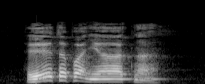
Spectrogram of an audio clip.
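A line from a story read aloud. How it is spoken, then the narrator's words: Sighed. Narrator (Russian): вздохнул мэр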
